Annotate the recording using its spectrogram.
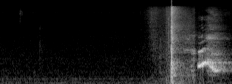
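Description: A sudden lunge in a struggle: a quick whoosh that ends in a sharp hit about three-quarters of the way in, after near-quiet room tone. At the very end a short, falling cry starts.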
